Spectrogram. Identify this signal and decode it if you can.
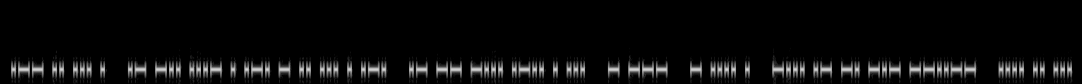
Morse code, heard as a keyed tone, about 36 wpm, 700 Hz. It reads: WISE ADVERTISER AMBLES TO THE BANK, HIS
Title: Pangram Challenge v2 - 35wpm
